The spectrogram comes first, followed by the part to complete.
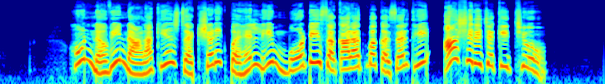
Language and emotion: Gujarati, surprised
